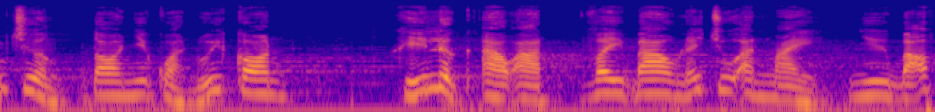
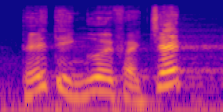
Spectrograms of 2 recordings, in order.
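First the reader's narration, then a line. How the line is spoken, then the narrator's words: Shout. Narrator (Vietnamese): tiếng hét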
